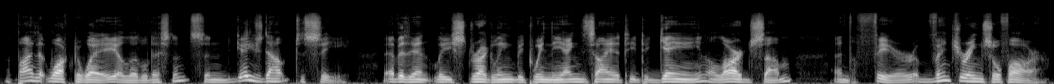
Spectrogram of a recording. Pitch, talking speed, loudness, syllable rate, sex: 115 Hz, 165 wpm, -18 LUFS, 4.6 syllables/s, male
